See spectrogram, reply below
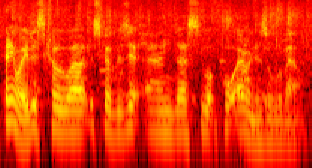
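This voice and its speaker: A man's voice: on the high side, animated, rapid-fire, warm tone, soft background music. A man hosting a travel vlog, chatty, upbeat and self-deprecating as he talks through a railway day trip. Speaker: travel vlogger. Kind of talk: casual travel vlog narration.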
